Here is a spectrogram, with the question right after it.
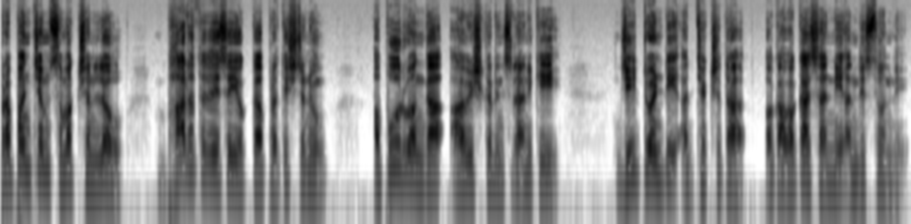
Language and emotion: Telugu, neutral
